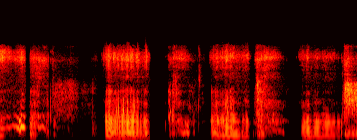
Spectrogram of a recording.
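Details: Fu-chan, a sleeping pet dog, snores indoors in loud rasping bursts about a second long, each with a buzzy harmonic rumble. Short silent pauses separate the breaths, which come roughly every second or so.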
